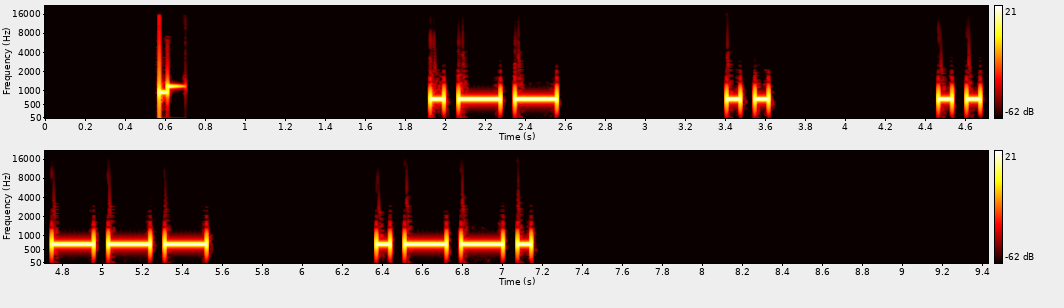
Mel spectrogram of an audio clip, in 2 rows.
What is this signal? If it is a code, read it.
Morse code, heard as a keyed tone, about 17 wpm, spaced as for 8 wpm, 700 Hz. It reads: WI2P
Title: USA Call Signs - 4 Characters - 4x Character Spacing - 17wpm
